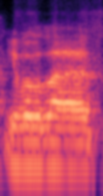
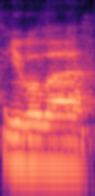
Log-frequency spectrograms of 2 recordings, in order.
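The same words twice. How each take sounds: The two takes are said the same way.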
